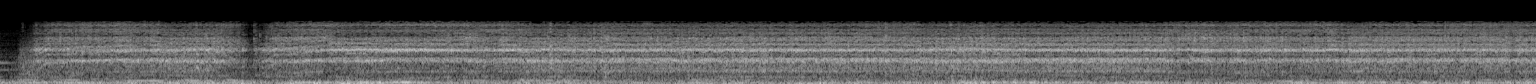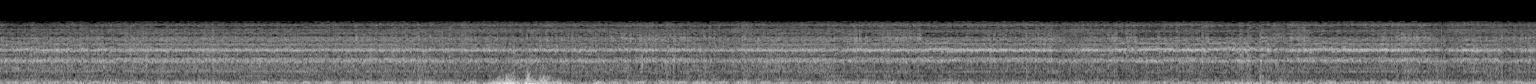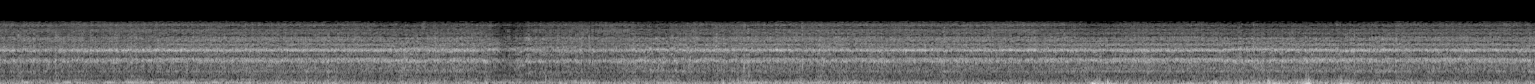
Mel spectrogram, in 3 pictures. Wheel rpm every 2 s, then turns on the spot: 110, 120, 160, 160, 160, 160, 160, 160, 160, 160, 160, 160, 160, 160, 160, 160, 160, 150, 150, 160, 160, 160, 160.
none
